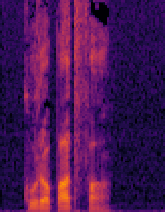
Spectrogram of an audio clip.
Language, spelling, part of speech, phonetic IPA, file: Polish, kuropatwa, noun, [ˌkurɔˈpatfa], Pl-kuropatwa.ogg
